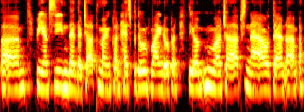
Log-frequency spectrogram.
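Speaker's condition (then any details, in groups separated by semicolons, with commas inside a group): Deafness; deaf since childhood, reads lips, needed classroom accommodations from kindergarten; speech therapy most of life with Mindy Kobomis, learning to talk, hear and pronounce words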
